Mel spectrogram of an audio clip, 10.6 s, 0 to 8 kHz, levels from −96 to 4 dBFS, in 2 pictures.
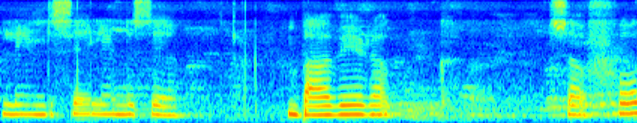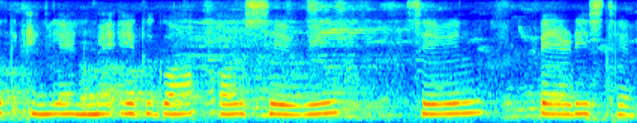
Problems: constant background noise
